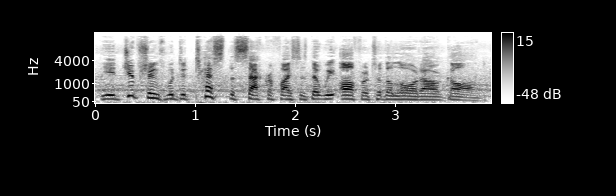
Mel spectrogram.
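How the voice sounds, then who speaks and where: An actor playing a firm, solemn Hebrew prophet in a dramatized audio Bible, speaking in earnest declarations. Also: male voice, fairly high pitch, brisk, noisy background, lightly acted. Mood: firm, warning.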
